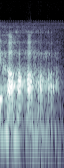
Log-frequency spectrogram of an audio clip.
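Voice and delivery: short acted villain cackle; staccato ha-ha, falling in pitch; crazed laugh. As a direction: tack on a mad laugh. Crazed character laughs after threat.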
